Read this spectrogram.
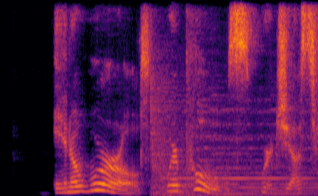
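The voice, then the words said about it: Dramatic movie trailer narrator voice. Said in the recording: “classic movie trailer voice ... my best impression”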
